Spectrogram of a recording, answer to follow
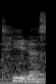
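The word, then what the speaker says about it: Tidus: game titus the main character and yes it's pronounced titus i saw in an interview before the game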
